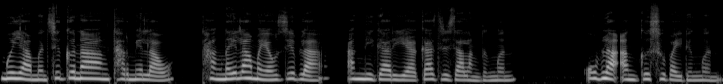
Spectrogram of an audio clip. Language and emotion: Bodo, sad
